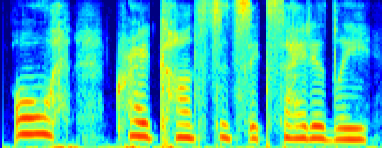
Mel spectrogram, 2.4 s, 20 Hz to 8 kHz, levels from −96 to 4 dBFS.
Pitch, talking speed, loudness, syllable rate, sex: 250 Hz, 100 wpm, -17 LUFS, 5.0 syllables/s, female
